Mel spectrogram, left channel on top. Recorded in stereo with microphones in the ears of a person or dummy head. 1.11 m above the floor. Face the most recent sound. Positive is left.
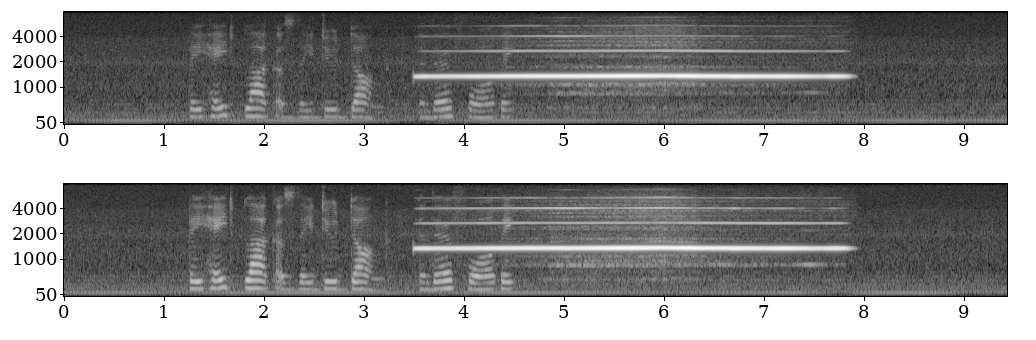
turn(degrees=-25)  # may be behind; listen again after turning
